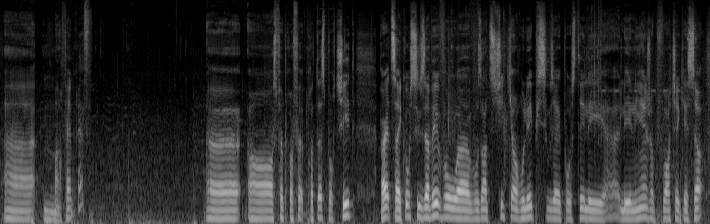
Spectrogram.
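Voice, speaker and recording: A man's voice: fairly high pitch, fairly even intonation, normal speed, warm tone. A man with a Quebec French accent doing live esports commentary, informal and colloquial, mixing in English gaming slang. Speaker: esports caster. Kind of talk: live match commentary with casual asides to chat. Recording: clear background noise with clicks and gunfire. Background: video game gunfire and clicks.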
